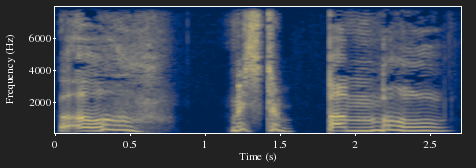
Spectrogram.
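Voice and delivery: very high falsetto lady; distressed lady's cry. A narrator's reading. Lady cries out to the beadle, high distressed voice. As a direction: wail his name, drawn out and high. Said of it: "cried the lady".

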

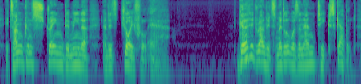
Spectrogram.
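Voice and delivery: ordinary delivery, nothing marked

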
